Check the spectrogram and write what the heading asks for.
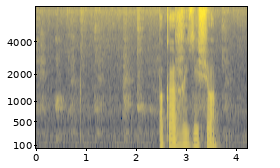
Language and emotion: Russian, neutral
